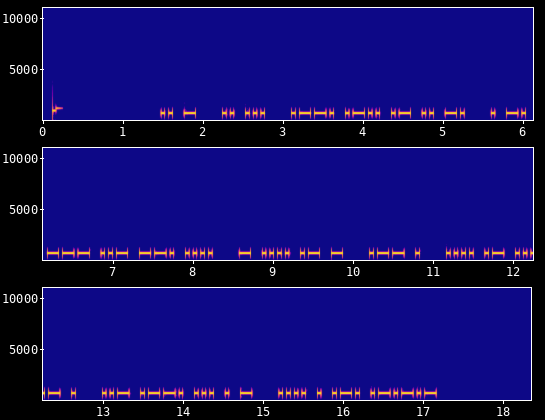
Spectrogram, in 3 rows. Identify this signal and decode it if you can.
Morse code, heard as a keyed tone, about 25 wpm, 700 Hz. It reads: IT IS PLAIN ENOUGH THAT WE HAVE UPSET HER.
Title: Sentences from Top 1000 Words - Review Part 5 - 25wpm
